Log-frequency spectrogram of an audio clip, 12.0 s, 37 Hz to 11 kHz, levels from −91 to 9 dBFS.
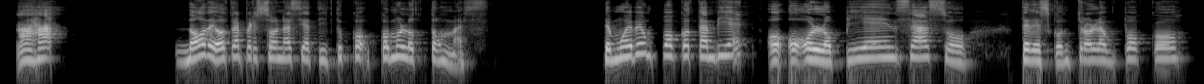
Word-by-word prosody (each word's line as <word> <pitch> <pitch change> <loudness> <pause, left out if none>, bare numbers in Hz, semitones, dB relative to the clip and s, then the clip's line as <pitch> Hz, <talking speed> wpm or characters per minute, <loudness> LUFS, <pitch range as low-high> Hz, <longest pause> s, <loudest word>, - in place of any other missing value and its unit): Ajá. - - +4 1.1
No, 200 +10 +4
de 255 - +5
otra 240 +5 +3
persona 220 -1 -2
hacia 210 -1 -4
ti, 190 -1 -10
¿tú 220 +5 -10
co 235 - -4
cómo 225 +2 0
lo 205 -4 +1
tomas? 200 -2 -9 1.1
¿Te 190 - +4
mueve 245 +8 +2
un 255 -4 -6
poco 255 -1 -1
también, 250 +3 0 0.2
o 185 - +3
o 190 +2 +2
o - - +8
lo 170 -3 +4
piensas, 230 +3 -2
o 165 -4 -4 0.5
te 195 -1 +2
descontrola 180 +2 -1
un 180 0 -12
poco? 110 - -5
210 Hz, 135 wpm, -23 LUFS, 185-235 Hz, 1.1 s, o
